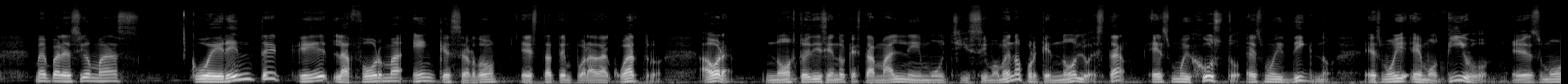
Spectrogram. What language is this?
Spanish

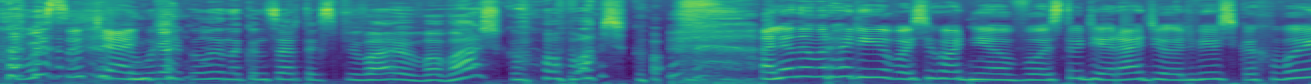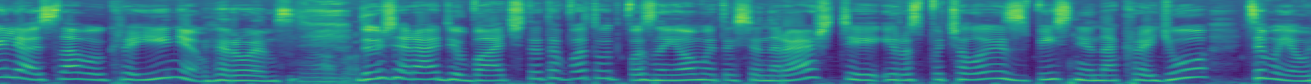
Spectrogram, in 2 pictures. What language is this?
Ukrainian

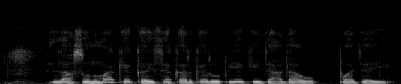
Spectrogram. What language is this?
Magahi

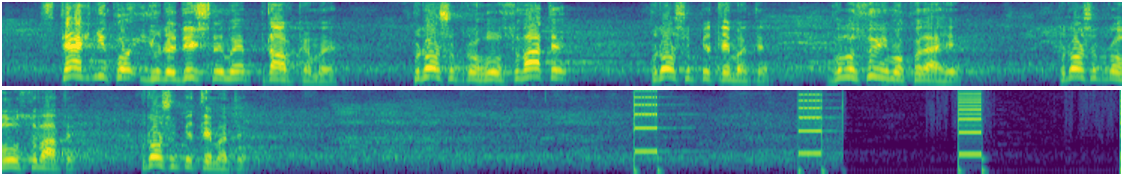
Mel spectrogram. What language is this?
Ukrainian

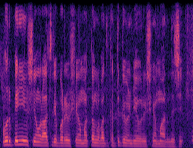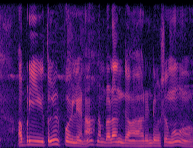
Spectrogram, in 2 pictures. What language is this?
Tamil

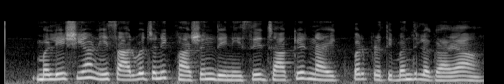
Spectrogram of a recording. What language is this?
Hindi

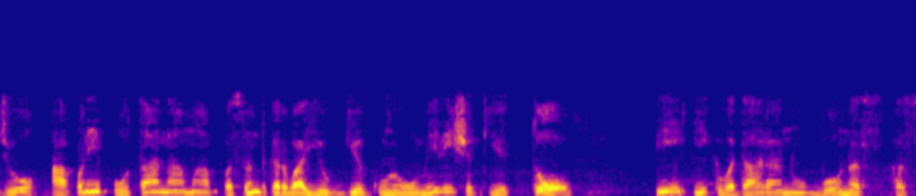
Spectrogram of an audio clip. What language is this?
Gujarati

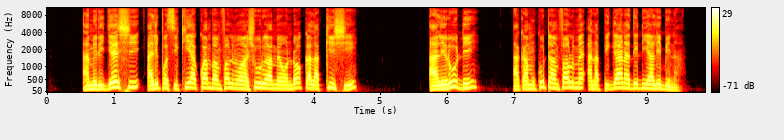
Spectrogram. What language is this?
Swahili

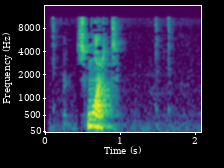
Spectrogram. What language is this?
Latgalian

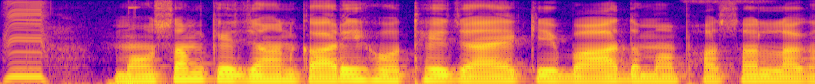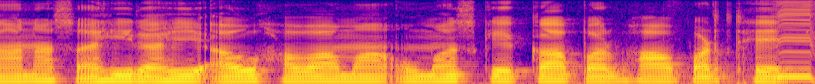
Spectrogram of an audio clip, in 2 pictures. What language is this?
Chhattisgarhi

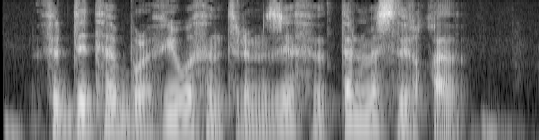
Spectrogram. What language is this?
Kabyle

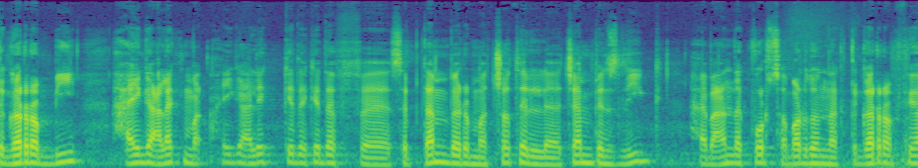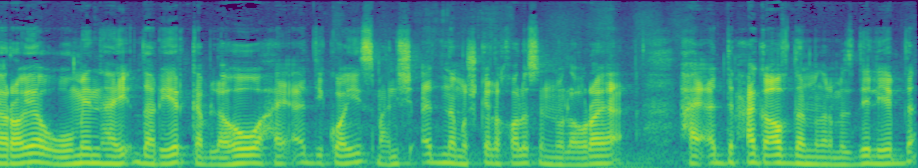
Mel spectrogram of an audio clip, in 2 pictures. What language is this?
Arabic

